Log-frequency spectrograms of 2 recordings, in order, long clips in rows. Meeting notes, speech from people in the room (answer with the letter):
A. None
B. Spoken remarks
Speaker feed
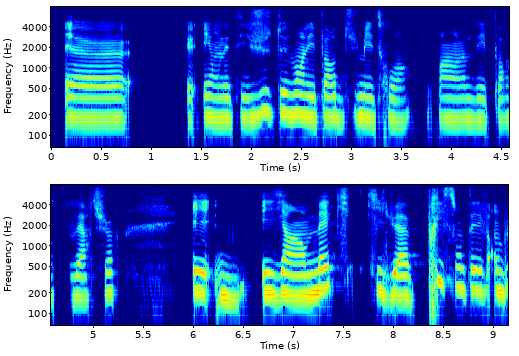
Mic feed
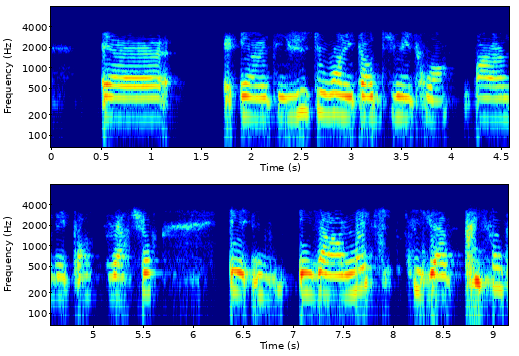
A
